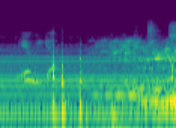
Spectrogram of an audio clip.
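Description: Steady electrical mains hum, a buzz with many even overtones, with a few brief clicks near the middle.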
